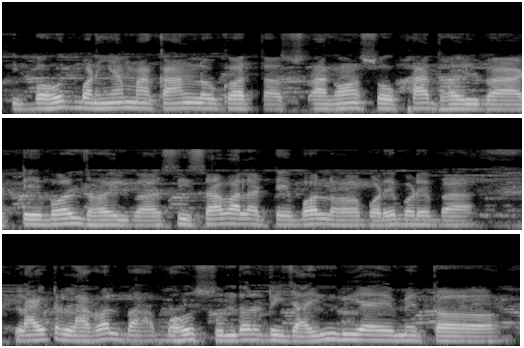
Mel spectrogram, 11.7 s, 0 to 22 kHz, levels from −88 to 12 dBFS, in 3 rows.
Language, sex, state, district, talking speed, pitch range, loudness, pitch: Bhojpuri, male, Uttar Pradesh, Ghazipur, 145 wpm, 135-150 Hz, -17 LUFS, 145 Hz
